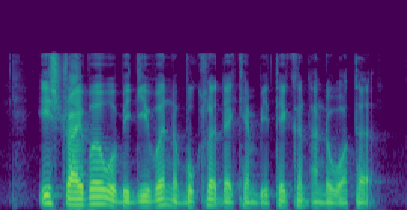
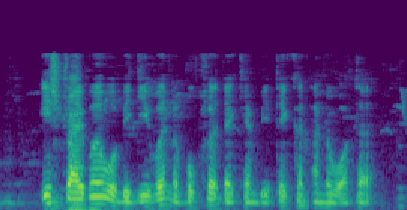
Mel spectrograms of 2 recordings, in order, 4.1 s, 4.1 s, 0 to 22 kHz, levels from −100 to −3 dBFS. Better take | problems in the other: first | noise reduction (classical method WPE with log-MMSE)

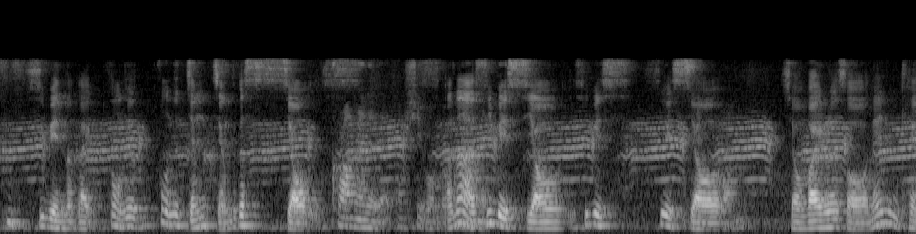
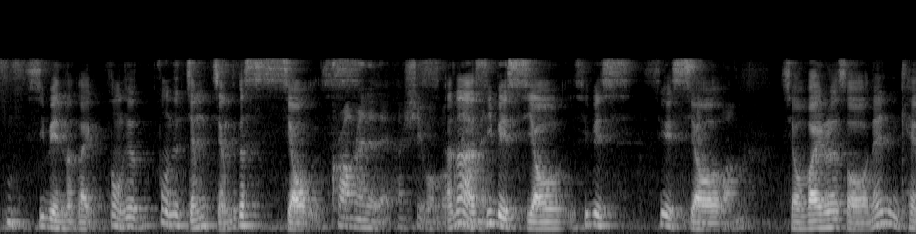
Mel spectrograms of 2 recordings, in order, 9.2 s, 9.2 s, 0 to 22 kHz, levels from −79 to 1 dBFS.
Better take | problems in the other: second | background sound (Rain / Frog); 12 dB below the speech

